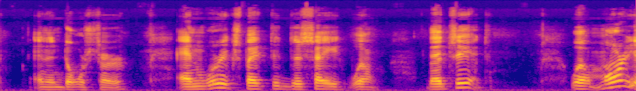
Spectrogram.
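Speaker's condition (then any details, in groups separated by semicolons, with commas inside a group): Cerebral palsy; reports speaking clearly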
